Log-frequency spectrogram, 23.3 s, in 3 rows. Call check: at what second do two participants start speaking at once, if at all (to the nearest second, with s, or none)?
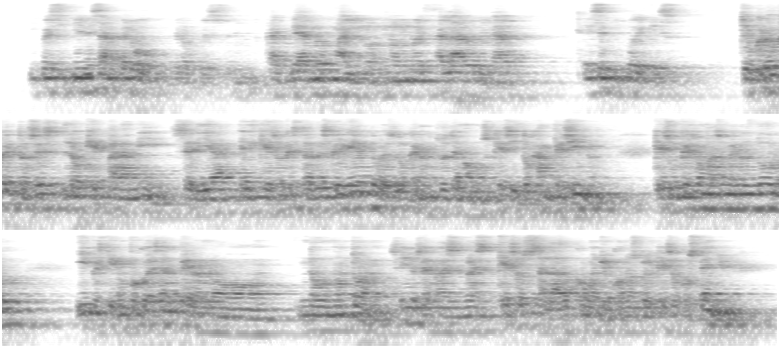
none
